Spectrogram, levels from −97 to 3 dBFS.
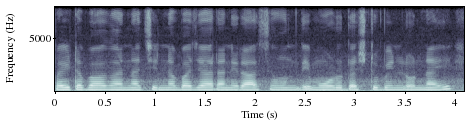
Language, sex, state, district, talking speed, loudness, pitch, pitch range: Telugu, female, Telangana, Mahabubabad, 145 wpm, -14 LUFS, 180 Hz, 175-185 Hz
